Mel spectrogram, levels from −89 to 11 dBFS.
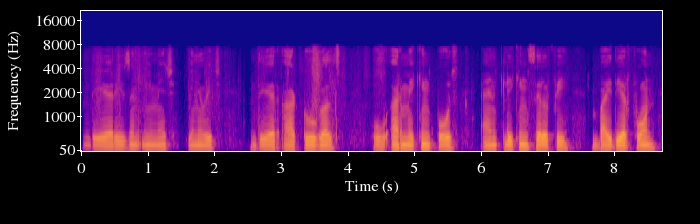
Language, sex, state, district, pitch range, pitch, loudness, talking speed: English, male, Jharkhand, Garhwa, 100-105 Hz, 100 Hz, -19 LUFS, 135 wpm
